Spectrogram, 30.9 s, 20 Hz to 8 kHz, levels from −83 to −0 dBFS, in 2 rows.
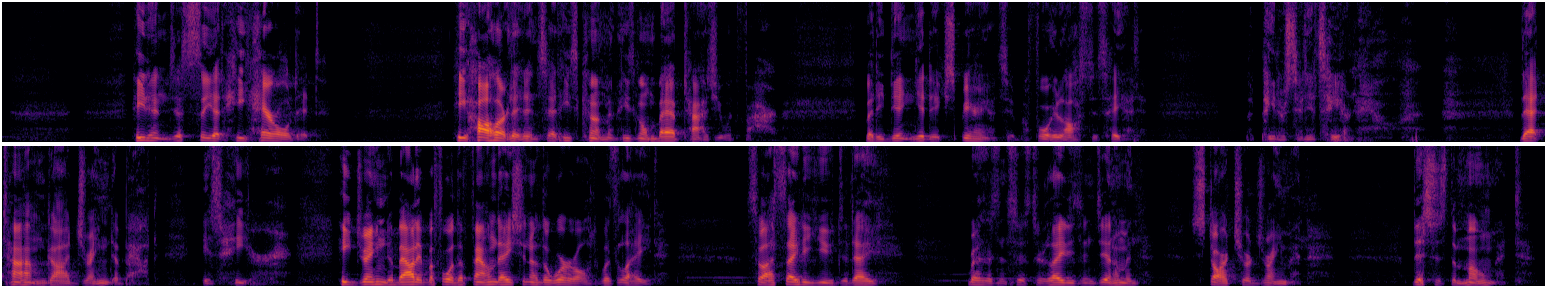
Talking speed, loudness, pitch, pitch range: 150 wpm, -37 LUFS, 125 Hz, 115-135 Hz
